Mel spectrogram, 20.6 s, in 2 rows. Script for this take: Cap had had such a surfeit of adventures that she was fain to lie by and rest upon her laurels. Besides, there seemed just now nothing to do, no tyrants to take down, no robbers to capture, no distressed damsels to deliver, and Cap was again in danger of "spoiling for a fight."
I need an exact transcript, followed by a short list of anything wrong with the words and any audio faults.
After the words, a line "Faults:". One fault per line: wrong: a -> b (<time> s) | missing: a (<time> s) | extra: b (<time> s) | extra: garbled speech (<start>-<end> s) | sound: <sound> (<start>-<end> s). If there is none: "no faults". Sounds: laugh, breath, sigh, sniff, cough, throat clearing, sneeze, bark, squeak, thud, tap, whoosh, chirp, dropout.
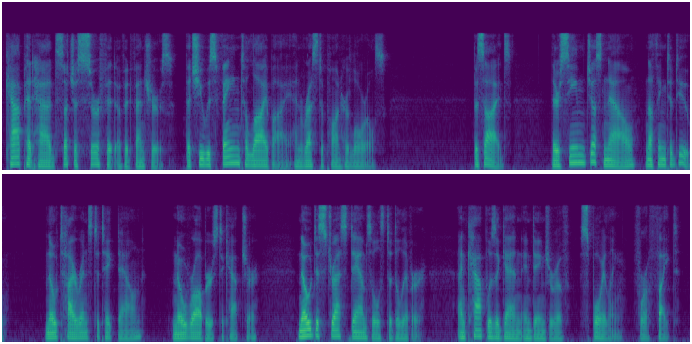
Cap had had such a surfeit of adventures that she was fain to lie by and rest upon her laurels. Besides, there seemed just now nothing to do, no tyrants to take down, no robbers to capture, no distressed damsels to deliver, and Cap was again in danger of "spoiling for a fight."
Faults:
no faults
